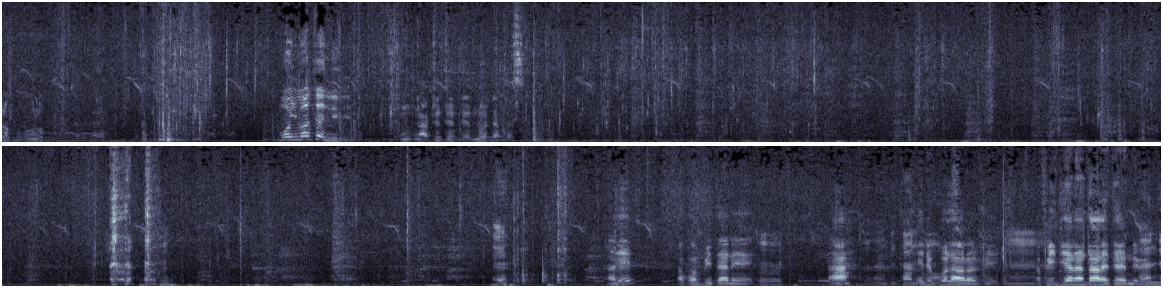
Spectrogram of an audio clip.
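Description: Two men talk with each other outdoors.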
